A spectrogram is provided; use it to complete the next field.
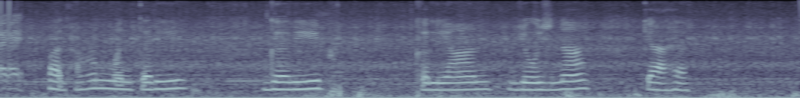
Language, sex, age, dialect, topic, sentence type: Hindi, female, 36-40, Marwari Dhudhari, banking, question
